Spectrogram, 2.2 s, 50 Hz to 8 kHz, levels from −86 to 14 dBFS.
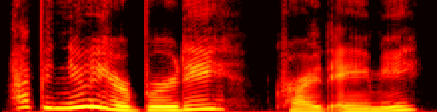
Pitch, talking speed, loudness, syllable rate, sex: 270 Hz, 165 wpm, -15 LUFS, 4.9 syllables/s, female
